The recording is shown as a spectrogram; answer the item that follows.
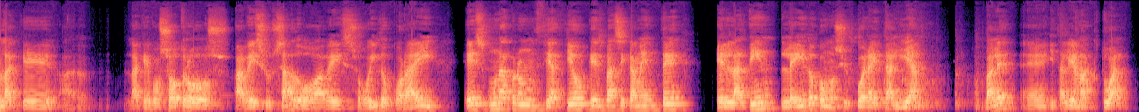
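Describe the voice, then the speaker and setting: Chatty teacher in an echoey room. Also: male voice, medium pitch. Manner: explanatory, chatty, many fillers and tag questions. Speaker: Latin teacher. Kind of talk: casual online lesson.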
